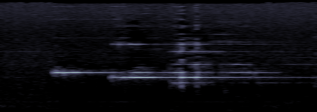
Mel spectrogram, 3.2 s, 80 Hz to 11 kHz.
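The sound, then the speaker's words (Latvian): A parliament voting bell signal sounds before a vote on a Cabinet of Ministers proposal, as a steady electronic ringing tone lasting about two seconds, with slightly shifting pitch, moderately loud and alone without any talking. “Zvanu balsosim par 55. Ministra kabineta priekšlikumu.”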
